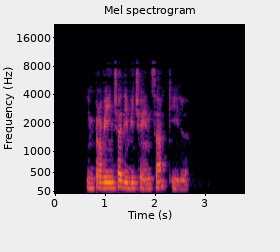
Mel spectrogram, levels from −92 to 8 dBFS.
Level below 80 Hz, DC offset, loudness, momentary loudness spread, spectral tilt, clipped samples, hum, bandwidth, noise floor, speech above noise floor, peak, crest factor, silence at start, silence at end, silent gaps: -72 dBFS; under 0.1%; -27 LUFS; 14 LU; -5.5 dB/octave; under 0.1%; none; 9.4 kHz; -86 dBFS; 59 dB; -10 dBFS; 18 dB; 0.65 s; 1.15 s; none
